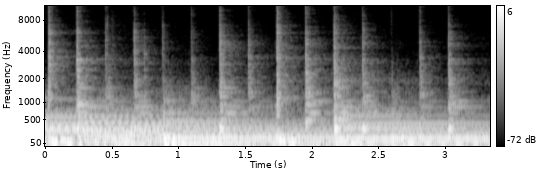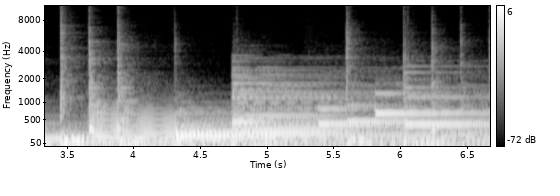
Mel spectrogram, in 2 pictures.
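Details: Piano music plays throughout: struck notes in a steady rhythm over sustained low tones, with no animal sound.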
